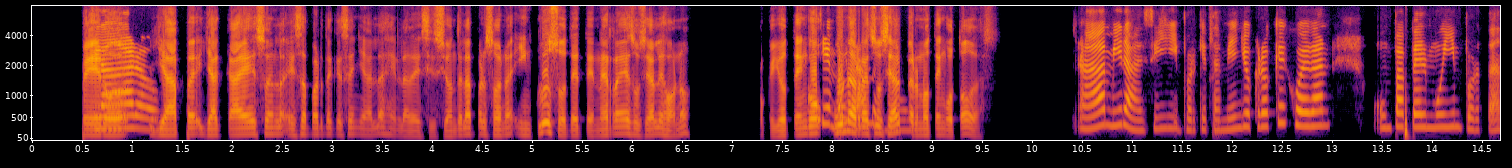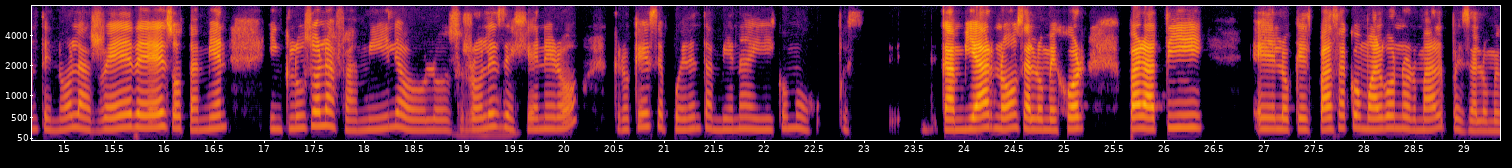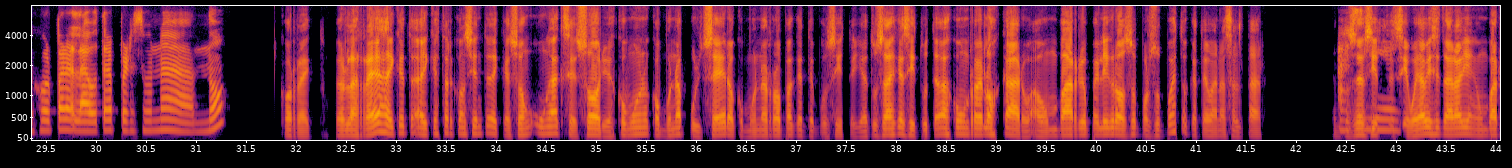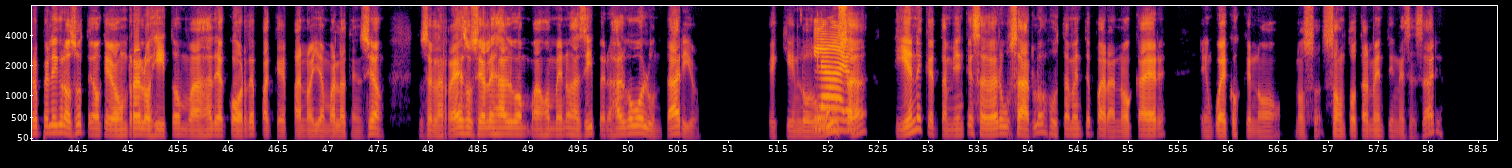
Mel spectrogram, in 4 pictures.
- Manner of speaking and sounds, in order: tapping
- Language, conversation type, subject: Spanish, podcast, ¿Cómo se construye la confianza en una pareja?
